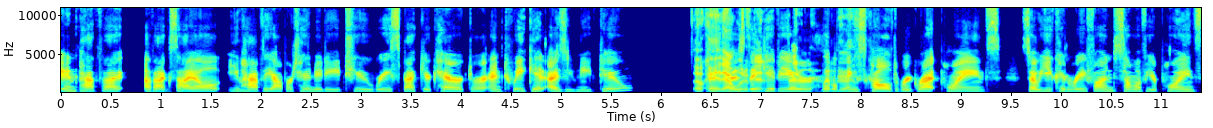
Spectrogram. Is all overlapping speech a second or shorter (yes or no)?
no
